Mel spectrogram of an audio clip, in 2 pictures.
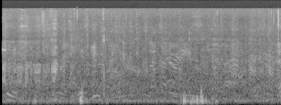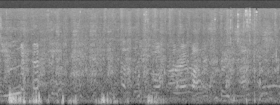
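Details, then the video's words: Siberian Husky puppy, three and a half months old, playing rough; low growly bursts and grumbles with panting, loudest in a cluster around the middle, over a steady low hum. "Husky puppy plays rough"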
